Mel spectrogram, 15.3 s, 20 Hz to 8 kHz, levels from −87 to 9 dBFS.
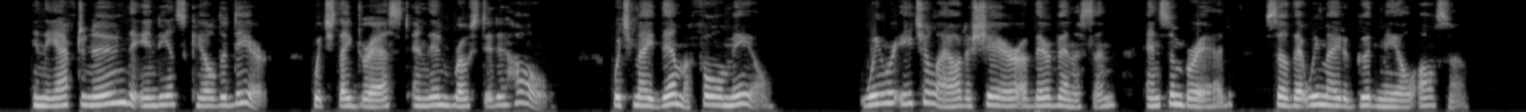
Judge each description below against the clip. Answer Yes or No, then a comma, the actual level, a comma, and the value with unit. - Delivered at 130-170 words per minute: Yes, average, 165 wpm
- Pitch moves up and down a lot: No, narrow, 2.6 semitones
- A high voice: Yes, high, 210 Hz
